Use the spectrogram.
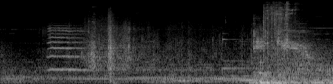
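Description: A cat in the video game Cronos: The New Dawn gives a short, clear meow, followed by a rougher cry and a burst of louder rumbling game noise at the end.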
